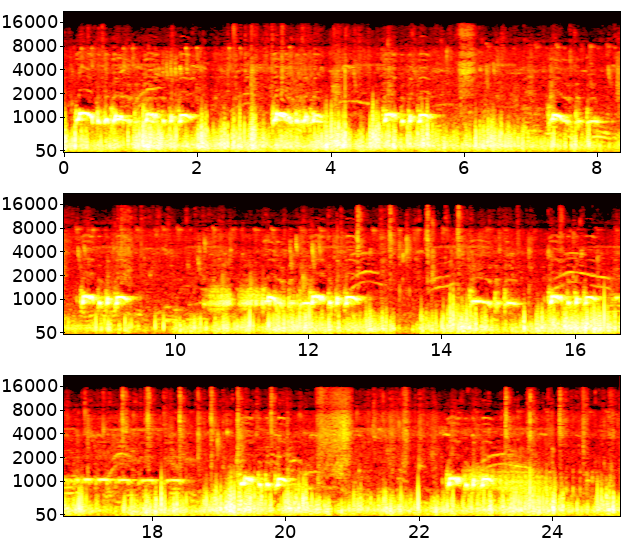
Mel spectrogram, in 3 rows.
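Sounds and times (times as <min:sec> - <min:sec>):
dove cooing: 0:00.0 - 0:02.2, 0:02.8 - 0:13.2, 0:14.4 - 0:18.5, 0:19.2 - 0:20.9, 0:22.2 - 0:24.8.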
